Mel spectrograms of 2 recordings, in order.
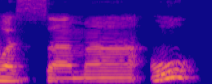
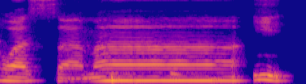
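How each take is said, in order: First: The word ends with a u vowel. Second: The word ends with an i vowel. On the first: The speaker calls it wrong. "Nggak boleh dibaca" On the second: The speaker calls it right. "harus kasroh"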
